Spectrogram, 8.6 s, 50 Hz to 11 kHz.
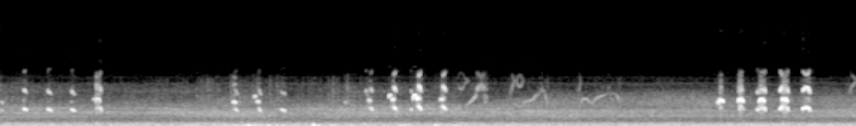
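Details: Osprey at a nest 2 km west of Nelson, British Columbia, during the first feeding of the afternoon on 12 June 2014; short whistled, slightly rising chirps in bursts of three to five, with steady low rumble throughout.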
